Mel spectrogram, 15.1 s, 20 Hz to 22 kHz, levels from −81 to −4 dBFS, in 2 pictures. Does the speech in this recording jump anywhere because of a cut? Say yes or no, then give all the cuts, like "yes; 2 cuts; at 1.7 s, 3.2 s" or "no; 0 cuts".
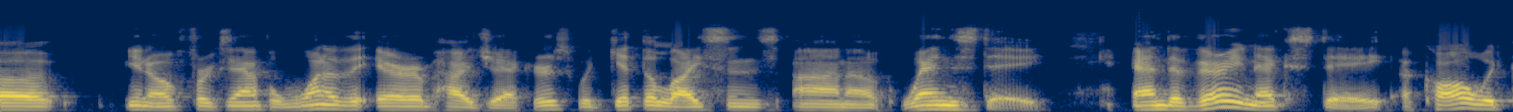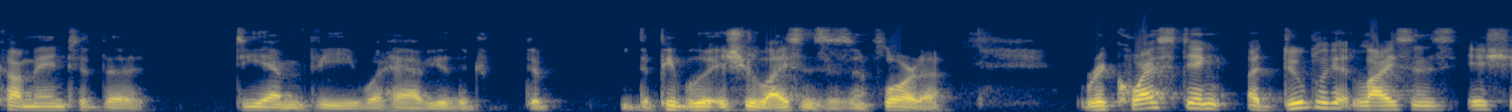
no; 0 cuts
